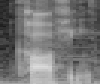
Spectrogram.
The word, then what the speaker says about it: Coffey: character is named john coffey and one of the famous lines in it which always kind of made me smile just for how delivered is pronounced like the drink would spell differently and it just kind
